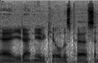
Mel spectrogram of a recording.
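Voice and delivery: ordinary talk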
